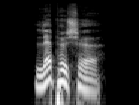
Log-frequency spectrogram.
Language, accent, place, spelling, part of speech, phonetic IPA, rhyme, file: German, Germany, Berlin, läppische, adjective, [ˈlɛpɪʃə], -ɛpɪʃə, De-läppische.ogg
- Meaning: inflection of läppisch: 1. strong/mixed nominative/accusative feminine singular 2. strong nominative/accusative plural 3. weak nominative all-gender singular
